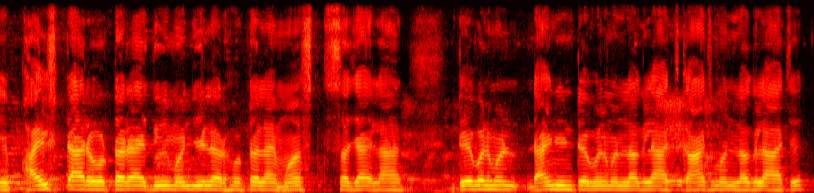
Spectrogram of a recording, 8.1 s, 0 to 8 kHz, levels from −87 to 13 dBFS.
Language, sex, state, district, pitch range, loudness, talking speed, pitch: Halbi, male, Chhattisgarh, Bastar, 155-170 Hz, -20 LUFS, 160 wpm, 165 Hz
